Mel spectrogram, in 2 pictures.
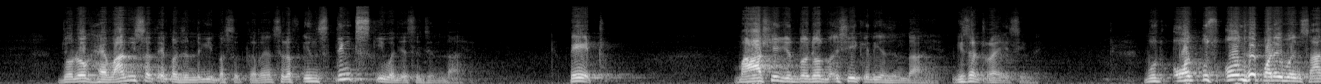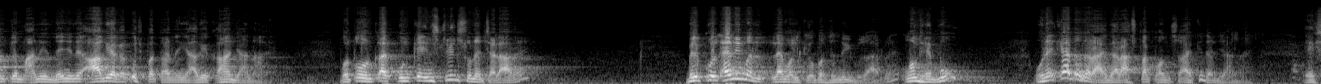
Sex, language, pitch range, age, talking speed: male, Urdu, 100-150 Hz, 60-79, 190 wpm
